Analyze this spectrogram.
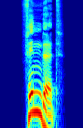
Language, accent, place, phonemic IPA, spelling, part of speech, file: German, Germany, Berlin, /ˈfɪndət/, findet, verb, De-findet.ogg
- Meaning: inflection of finden: 1. third-person singular present 2. second-person plural present 3. second-person plural subjunctive I 4. plural imperative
